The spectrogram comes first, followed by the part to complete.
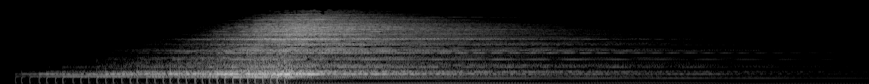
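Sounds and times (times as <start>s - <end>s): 
18in orchestral suspended cymbal: 0.4s - 7.2s.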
